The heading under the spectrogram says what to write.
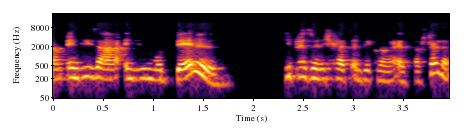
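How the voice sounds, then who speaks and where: Medium pitch and a somewhat breathy tone from a woman, delivered at a moderate pace. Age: 40s. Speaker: coach and network marketing partner. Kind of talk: interview, personal life story. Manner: hesitant with many fillers.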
